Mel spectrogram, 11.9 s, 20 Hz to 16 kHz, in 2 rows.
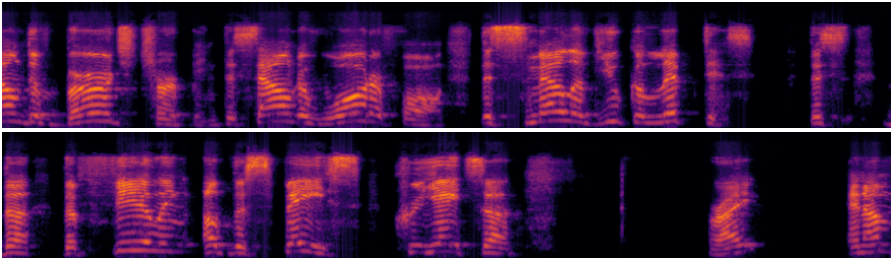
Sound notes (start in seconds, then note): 9.4 inhales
